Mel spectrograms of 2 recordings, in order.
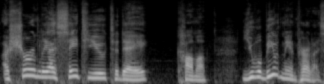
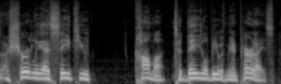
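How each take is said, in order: First: "Assuredly I say to you today," then a clear pause before "you will be with me in paradise"; corrected comma reading; comma after today. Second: Misplaced comma reading; comma after today. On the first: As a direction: stress "today" and break after it. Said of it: "the way it really reads is". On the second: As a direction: pause placed after "today,". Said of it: "If you read this, in the King James Version". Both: Shown as a demonstration.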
